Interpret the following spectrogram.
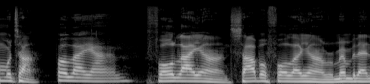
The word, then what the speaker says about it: Folayan: last name one more time well I am full lie on Saba Foley on remember that name give it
